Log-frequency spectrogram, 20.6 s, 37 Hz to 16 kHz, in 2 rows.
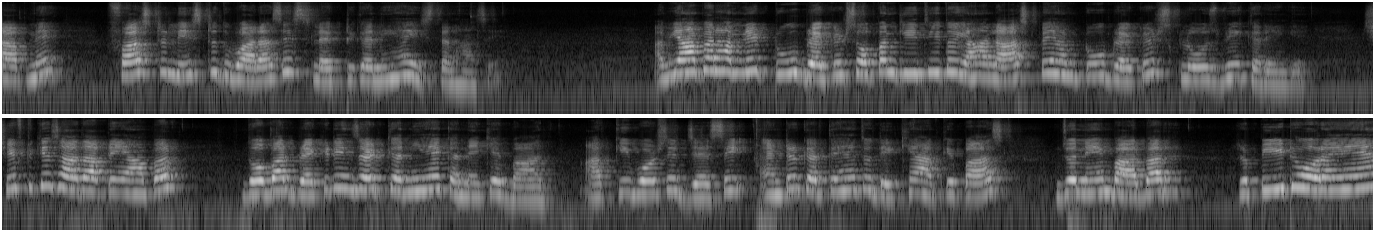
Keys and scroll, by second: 15.2 Return.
